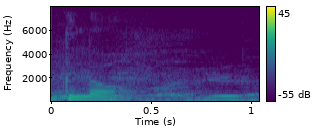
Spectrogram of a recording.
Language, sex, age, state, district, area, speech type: Punjabi, female, 18-30, Punjab, Mansa, urban, read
